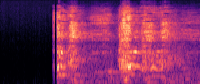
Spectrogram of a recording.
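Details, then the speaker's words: Habit cough (chronic idiopathic cough) in a child in Mumbai, India: repetitive cough going on for multiple hours all day long for three months; second episode, the first lasting a couple of months before stopping spontaneously. "so imagine having this going on EP mul multiple hours all day long and in this child this is the second episode of habit cuu we had a first episode earlier went on for a couple of months before it stopped spontaneously"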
